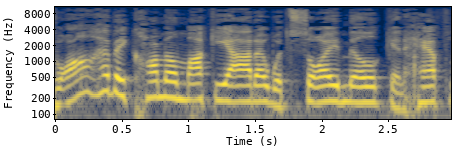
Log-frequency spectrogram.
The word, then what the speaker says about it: macchiato: Well, you mentioned the caramel macchiato, but the white chocolate mocha is really worse than the caramel macchiato.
